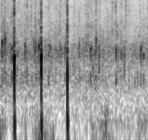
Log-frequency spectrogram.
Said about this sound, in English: So I want y'all to just say, give yourself a hand of applause, round of applause. Come on.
